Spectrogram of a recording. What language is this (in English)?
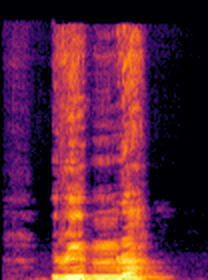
Igbo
